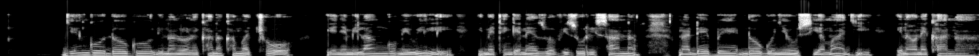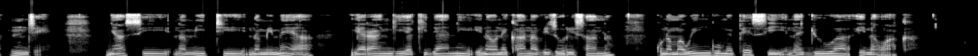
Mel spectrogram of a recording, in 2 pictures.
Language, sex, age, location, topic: Swahili, male, 18-24, Kisii, health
